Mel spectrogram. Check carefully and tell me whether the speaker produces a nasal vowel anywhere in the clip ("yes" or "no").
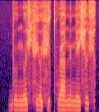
no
